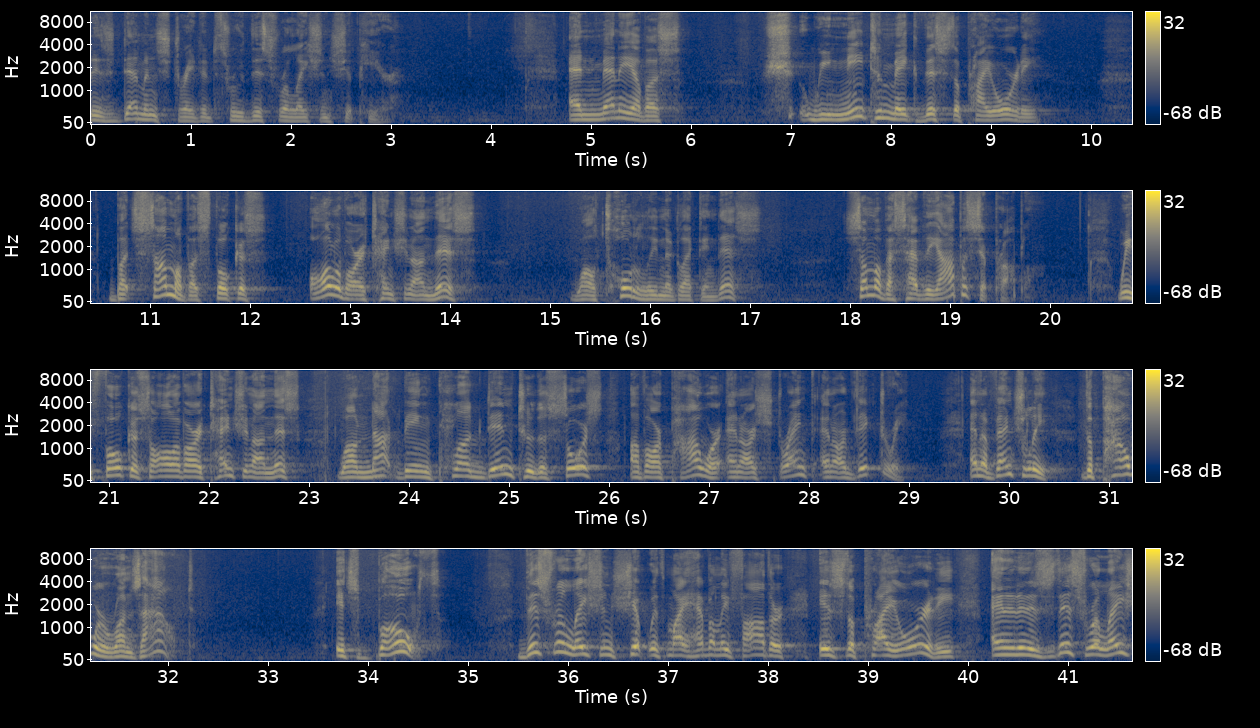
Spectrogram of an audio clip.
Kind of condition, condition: setting, large echoing room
